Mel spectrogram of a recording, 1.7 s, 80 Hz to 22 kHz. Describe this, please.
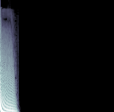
Hardcore Bass 3
Powerfull bass. Enjoy!
trance, gabber, party, bass, hardcore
